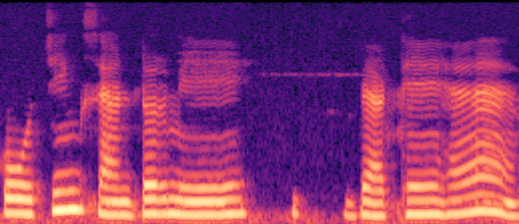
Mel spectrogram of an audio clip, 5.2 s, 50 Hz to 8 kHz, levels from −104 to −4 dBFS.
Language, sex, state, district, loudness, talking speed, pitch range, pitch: Hindi, female, Punjab, Fazilka, -13 LUFS, 60 wpm, 175-195 Hz, 185 Hz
